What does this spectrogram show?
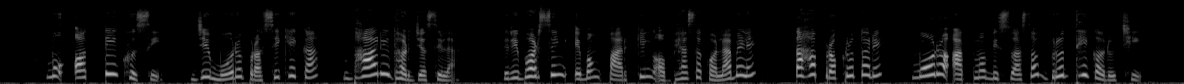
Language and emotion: Odia, happy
